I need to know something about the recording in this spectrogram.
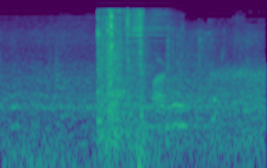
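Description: A small metal part is picked up with a short clink.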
